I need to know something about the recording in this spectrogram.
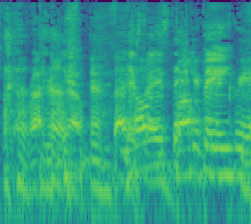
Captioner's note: laughter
